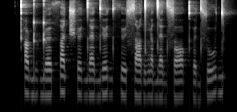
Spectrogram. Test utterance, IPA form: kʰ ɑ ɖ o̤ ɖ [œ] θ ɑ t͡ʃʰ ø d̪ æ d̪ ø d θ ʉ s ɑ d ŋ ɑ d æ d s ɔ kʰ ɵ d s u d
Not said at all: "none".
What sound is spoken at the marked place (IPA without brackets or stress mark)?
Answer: œ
